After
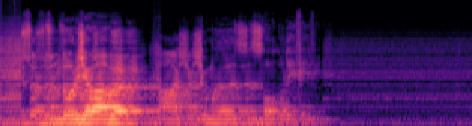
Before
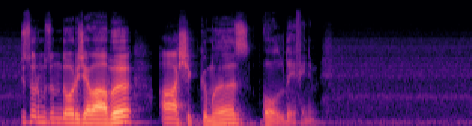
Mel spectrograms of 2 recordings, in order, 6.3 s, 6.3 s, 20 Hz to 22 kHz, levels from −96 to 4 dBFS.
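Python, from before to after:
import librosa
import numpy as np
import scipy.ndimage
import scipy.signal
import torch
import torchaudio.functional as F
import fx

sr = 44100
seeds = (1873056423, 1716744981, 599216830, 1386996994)

y = fx.level_steps(x, sr, step_db=14, at=(1.62, 3.78))
y = fx.robotise(y, sr, hz=129.0)
y = y + 10.0 ** (-9.5 / 20.0) * np.pad(y, (int(189 * sr / 1000.0), 0))[:len(y)]
y = fx.rev_fdn(y, sr, rt60_s=0.39, lf_ratio=1.6, hf_ratio=0.4, size_ms=20.0, drr_db=2.5)
y = fx.pre_swell(y, sr, db_per_s=21.0)
y = y * librosa.db_to_amplitude(1.0)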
